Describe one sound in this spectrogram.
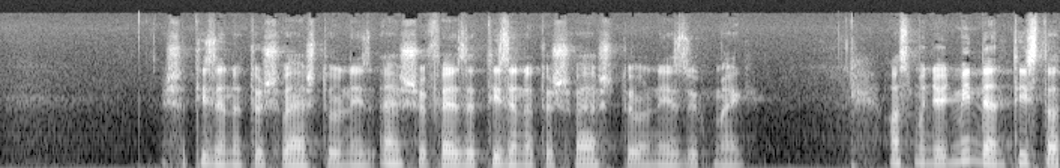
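A man speaks calmly through a microphone and loudspeakers in a large room.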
